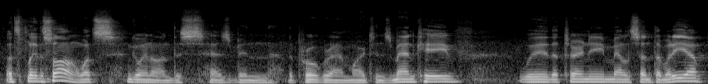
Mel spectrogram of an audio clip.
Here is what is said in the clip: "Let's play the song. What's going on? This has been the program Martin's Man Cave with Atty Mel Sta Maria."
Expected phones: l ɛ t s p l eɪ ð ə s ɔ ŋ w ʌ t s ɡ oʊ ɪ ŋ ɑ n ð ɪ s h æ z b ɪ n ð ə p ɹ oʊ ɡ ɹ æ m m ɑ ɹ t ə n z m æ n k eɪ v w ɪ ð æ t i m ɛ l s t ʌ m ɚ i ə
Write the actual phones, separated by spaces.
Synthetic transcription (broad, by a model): l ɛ t s p l eɪ ð ə s ɔ ŋ w ʌ t s ɡ oʊ ɪ ŋ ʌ n ð ɪ s h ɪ z b ɪ n ð ə p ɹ oʊ ɡ ɹ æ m m ɑ ɹ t n z m æ n k eɪ v w ɪ ð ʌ t i m ɛ l s t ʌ m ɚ i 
